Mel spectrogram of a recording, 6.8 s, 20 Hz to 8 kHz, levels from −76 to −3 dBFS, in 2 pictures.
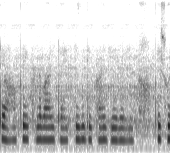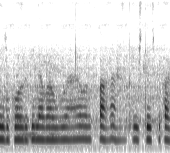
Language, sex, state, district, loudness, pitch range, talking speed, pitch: Hindi, female, Bihar, Sitamarhi, -23 LUFS, 200-210 Hz, 175 wpm, 200 Hz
